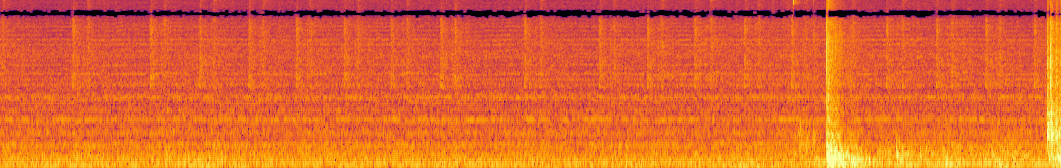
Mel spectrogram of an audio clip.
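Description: Bowling-alley ambience of balls rolling on the lanes. About eight seconds in, one sharp, loud thud as a Storm Absolute reactive-resin bowling ball is released and lands on the lane, followed by the ball rolling away.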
